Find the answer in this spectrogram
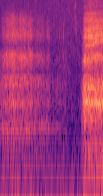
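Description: A man breathing hard and out of breath after a dirt bike crash: a long fading exhale, then a loud sharp gasping breath in near the end.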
